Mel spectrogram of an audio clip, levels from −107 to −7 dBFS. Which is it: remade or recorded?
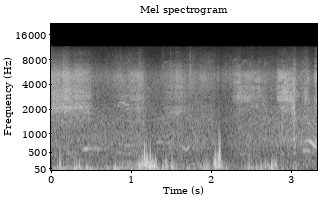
recorded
